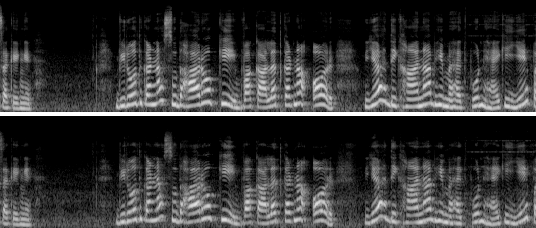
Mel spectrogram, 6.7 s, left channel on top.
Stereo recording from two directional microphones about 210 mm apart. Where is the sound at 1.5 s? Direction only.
35° left (ahead or behind).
